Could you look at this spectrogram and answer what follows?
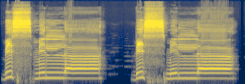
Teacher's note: بسم اللہ بسم اللہ، سین میں سیٹی کی آواز نکالیں گے اور لفظ اللہ کو باریک پڑھیں گے کیونکہ لفظ اللہ سے پہلے جو حرکت ہے اس پر زیر ہے، اس لیے لفظ اللہ کو باریک پڑھا جائے گا۔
